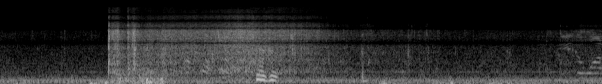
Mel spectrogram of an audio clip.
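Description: A person jumping off a roof into a lake: a sudden splash about a second in, followed by a few seconds of splashing water, with laughing voices.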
